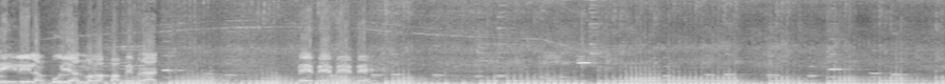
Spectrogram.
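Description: A motorcycle engine idles with a rapid, rattling putter.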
